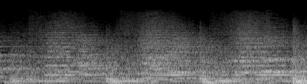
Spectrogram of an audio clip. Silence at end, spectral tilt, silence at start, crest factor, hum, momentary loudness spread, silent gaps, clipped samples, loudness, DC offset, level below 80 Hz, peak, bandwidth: 0 s; -6 dB/octave; 0 s; 16 dB; none; 4 LU; none; under 0.1%; -23 LUFS; under 0.1%; -34 dBFS; -6 dBFS; 13.5 kHz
